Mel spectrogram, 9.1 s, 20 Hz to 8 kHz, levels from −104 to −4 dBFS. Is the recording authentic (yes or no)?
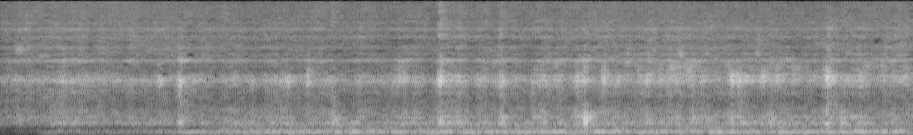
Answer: no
